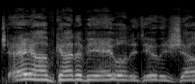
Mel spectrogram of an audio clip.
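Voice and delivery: weak, nearly gone sick voice. Retelling own phone call made while sick: imitating own sick voice with no voice. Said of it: "You sound like you were dying".

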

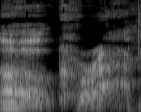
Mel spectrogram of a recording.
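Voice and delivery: very drawn-out, low, stretched-out, milked delivery. Speaker quotes Gordon's reaction from a TV episode, very drawn-out 'oh, crap'. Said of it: "very, like, drawn out".

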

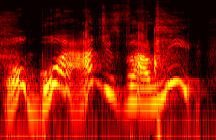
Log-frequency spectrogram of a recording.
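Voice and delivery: put-on slow, sing-song, very high, loud old-timey prospector voice. Asked about one of his voices, the speaker does a prospector voice. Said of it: "It's just a prospector".

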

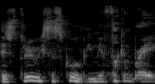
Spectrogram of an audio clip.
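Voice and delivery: raspy, hoarse, hushed whisper. Recapping a scene where a man whispers to a woman, retelling a hoarse whisper. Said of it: "he's whispering to her hoarsely".

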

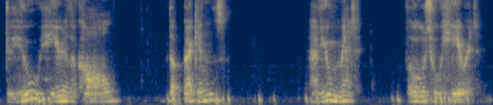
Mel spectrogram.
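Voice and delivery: orc monster voice. Game master voicing an orc who slides over to the players: orc voice. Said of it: "the orc, again, ... and he says".

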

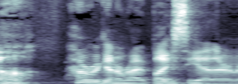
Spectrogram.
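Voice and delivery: put-on excited character voice. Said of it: "she's getting all excited, like".

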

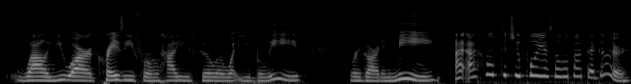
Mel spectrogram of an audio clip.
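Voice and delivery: ordinary delivery

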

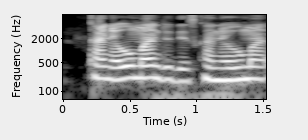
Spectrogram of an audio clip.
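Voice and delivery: ordinary delivery

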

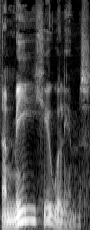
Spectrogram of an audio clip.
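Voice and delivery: professional put-on broadcast radio announcer voice. Podcast co-host introducing himself at the start of the show, special radio voice. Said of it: "I put like a special radio voice on".

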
